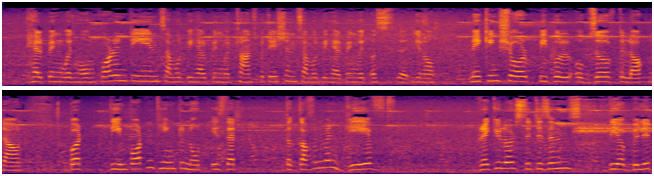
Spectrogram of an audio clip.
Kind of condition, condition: fault, sounds in the background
